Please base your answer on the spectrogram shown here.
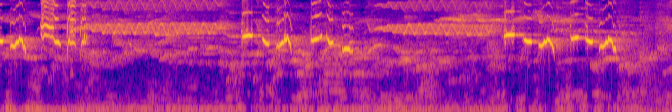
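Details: Oriental magpie-robin, a young newly kept bird, replying emotionally to a rival: rapid bursts of sharp, slurred whistles in quick groups, with steady buzzy tones and soft rising notes behind.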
